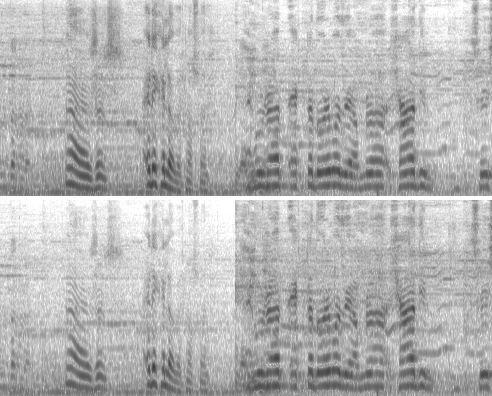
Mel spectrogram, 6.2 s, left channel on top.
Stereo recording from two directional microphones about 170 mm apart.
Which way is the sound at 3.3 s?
Centre (ahead or behind).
